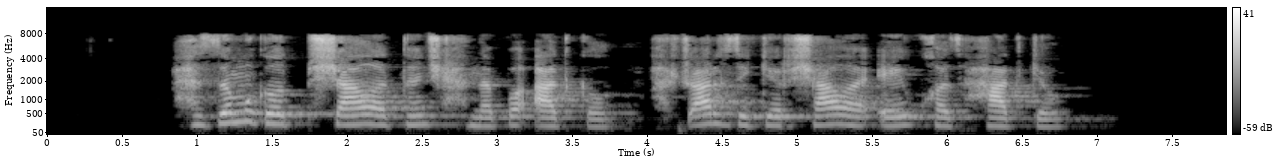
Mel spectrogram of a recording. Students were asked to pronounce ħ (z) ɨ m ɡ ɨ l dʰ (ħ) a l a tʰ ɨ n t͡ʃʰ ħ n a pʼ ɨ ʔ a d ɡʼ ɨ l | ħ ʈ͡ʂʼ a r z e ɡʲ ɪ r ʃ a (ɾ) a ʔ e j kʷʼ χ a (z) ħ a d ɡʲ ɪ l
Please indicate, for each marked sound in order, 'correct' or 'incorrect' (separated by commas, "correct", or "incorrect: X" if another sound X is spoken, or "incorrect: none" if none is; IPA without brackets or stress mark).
correct, incorrect: ʃ, incorrect: l, correct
